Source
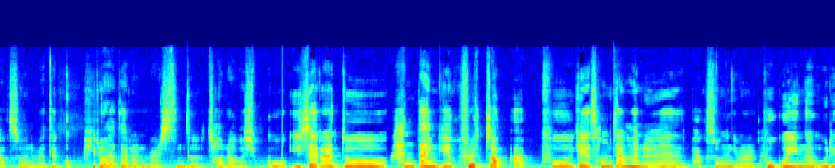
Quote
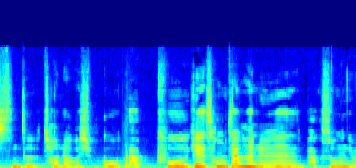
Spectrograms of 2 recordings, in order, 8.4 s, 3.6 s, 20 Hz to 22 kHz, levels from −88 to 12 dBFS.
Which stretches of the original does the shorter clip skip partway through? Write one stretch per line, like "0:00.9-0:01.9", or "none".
0:02.9-0:05.1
